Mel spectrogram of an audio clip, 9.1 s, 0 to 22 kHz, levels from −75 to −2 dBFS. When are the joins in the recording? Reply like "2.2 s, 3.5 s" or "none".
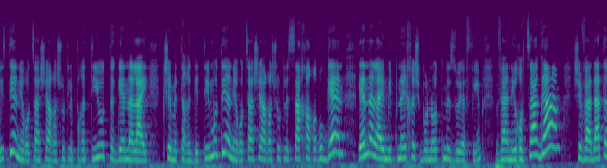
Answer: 5.4 s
